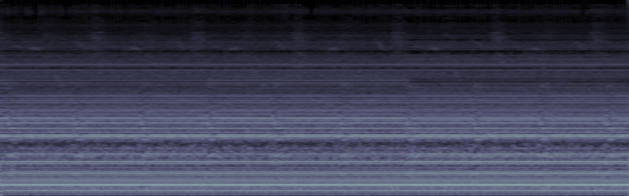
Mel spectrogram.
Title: 🧲 What an MRI Sound like / Siemens Magnetom Avanto Headscan Sounds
